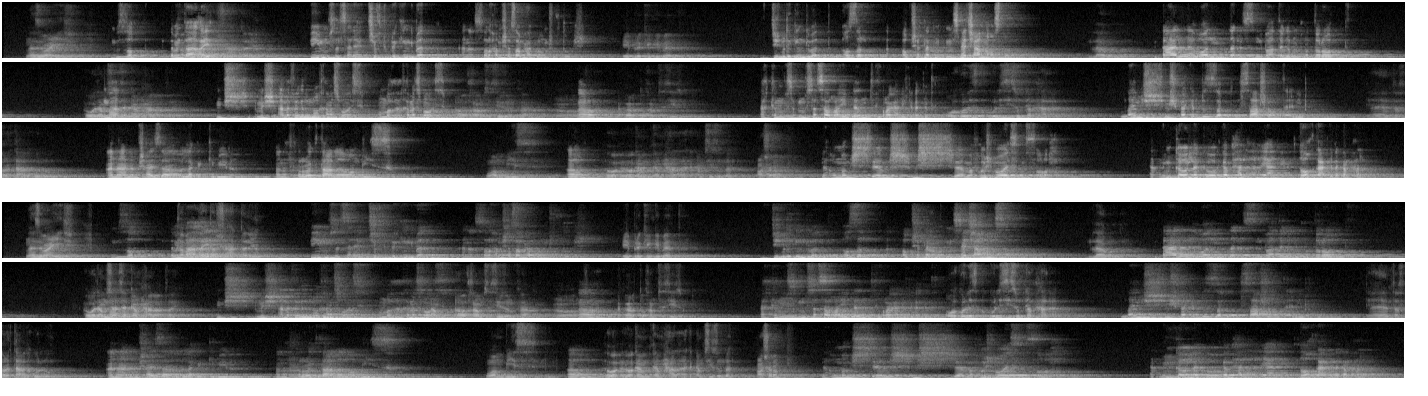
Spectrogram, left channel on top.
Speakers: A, on the right; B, on the left.
A: لازم اعيش
B: بالظبط طب انت
A: طب
B: عاي...
A: عندك ترشيحات تانية؟
B: في مسلسلات شفت بريكنج باد انا الصراحه مش هسامحك لو ما شفتوش
A: ايه بريكنج باد ده؟
B: شفتش بريكنج باد تهزر او شكلك
A: لا والله
B: ما ما سمعتش عنه اصلا
A: لا والله
B: بتاع اللي هو المدرس اللي بقى تاجر مخدرات
A: هو ده مسلسل
B: ما
A: كام حلقة طيب
B: مش مش انا فاكر ان هو خمس مواسم هم خمس مواسم
A: خم... اه خمسة سيزون فعلا اه
B: اه
A: صح افتكرته خمسة سيزون
B: لا، كان
A: امم
B: مس- مسلسل رهيب لازم تتفرج عليه كده كده
A: هو كل س... كل سيزون كام حلقة
B: والله مش مش فاكر بالظبط بس عشرة تقريبا
A: يعني انت اتفرجت على ده كله
B: انا انا مش عايز اقول لك الكبيرة انا اتفرجت
A: اه
B: على وان بيس
A: وان بيس
B: اه
A: اللي هو اللي هو كام كام حلقة كام سيزون ده عشرة
B: لا هم مش مش مش ما فيهوش مواسم الصراحة يعني
A: امم
B: ممكن اقول لك هو كام حلقة يعني توقع كده كام حلقة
